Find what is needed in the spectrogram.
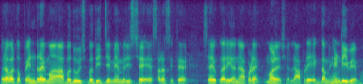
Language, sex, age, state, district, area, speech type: Gujarati, male, 30-45, Gujarat, Junagadh, urban, spontaneous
